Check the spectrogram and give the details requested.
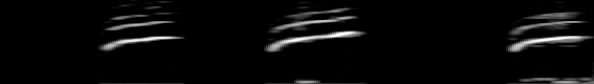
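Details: A canary gives three clear, rising whistled chirps, each under half a second and about a second apart, with faint low thumps behind; the chirps are meant as a lure to get young canaries singing.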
